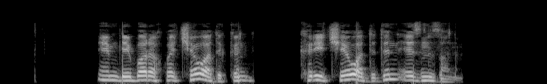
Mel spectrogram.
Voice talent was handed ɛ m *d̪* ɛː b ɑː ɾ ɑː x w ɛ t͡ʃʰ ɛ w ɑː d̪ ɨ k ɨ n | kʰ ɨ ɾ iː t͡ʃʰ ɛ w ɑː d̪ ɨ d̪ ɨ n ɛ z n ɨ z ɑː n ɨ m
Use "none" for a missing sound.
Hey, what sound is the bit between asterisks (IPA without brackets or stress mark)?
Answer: d̪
